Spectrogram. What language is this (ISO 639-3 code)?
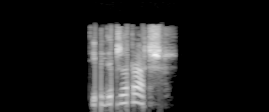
chm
